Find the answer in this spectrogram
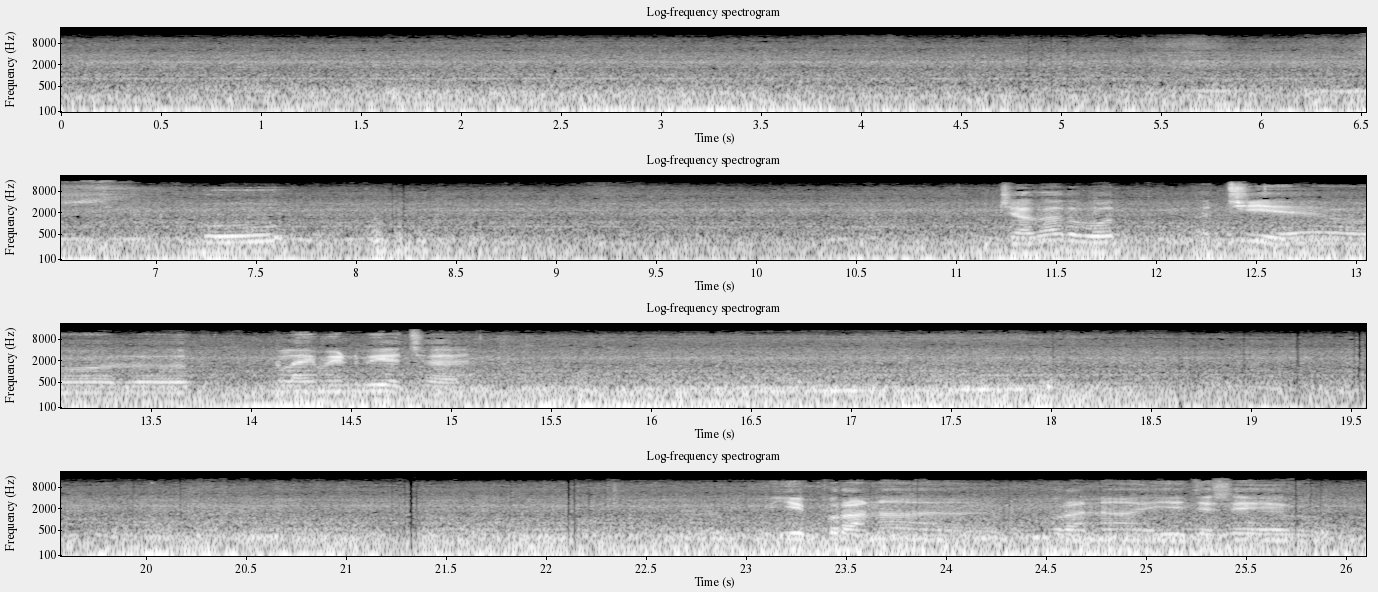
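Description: Inside a moving coach bus: the steady low rumble of the engine and tyres on the road, with voices talking briefly in the middle and near the end.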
